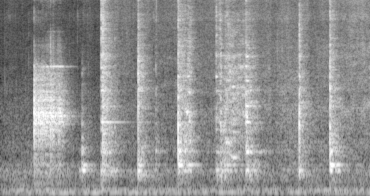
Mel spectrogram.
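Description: Semolina and sugar being stirred in a pan for rava kesari: a spoon scrapes in rhythmic strokes, about eight, loud and close, over a faint steady sizzle.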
